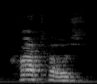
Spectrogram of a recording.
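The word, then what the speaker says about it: κράτος: It means, it's pronounced kratos, and it means power or strength.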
